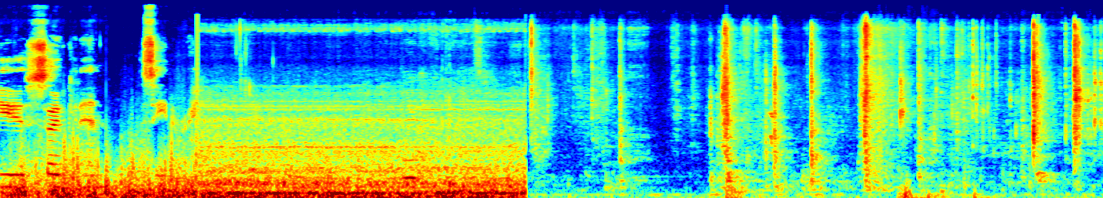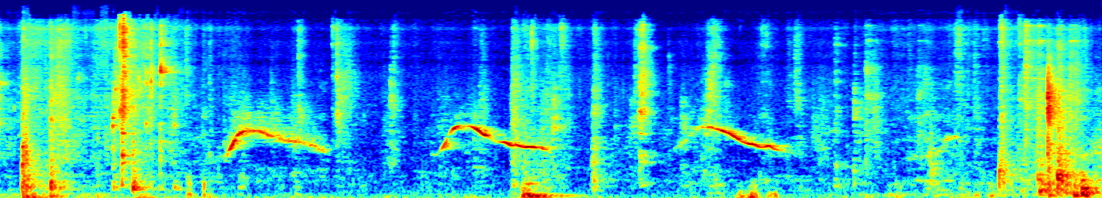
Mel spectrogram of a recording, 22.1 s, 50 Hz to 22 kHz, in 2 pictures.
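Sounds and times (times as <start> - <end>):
wind buffeting microphone: 0.0 - 5.3.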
